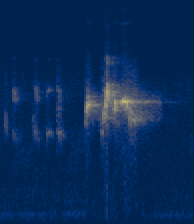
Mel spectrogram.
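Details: Red-whiskered bulbul giving a short phrase: a few faint soft notes, then one loud warbled, slightly buzzy whistle lasting under a second.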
